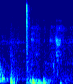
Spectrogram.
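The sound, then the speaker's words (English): A few short coughs and throaty bursts in quick succession, with sharp breathy hits midway and at the very end, and no talking. “Sorry, I'm coughing now.”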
